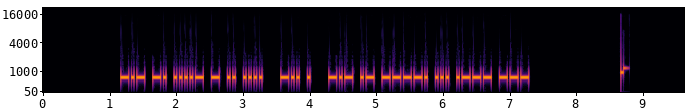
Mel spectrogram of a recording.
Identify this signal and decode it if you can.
Morse code, heard as a keyed tone, about 30 wpm, 700 Hz. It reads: KN4TIH DE KA9SJO
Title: USA Callsign DE Callsign - 6 Characters - 30wpm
